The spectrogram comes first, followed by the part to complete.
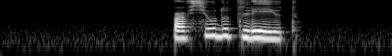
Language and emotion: Russian, neutral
